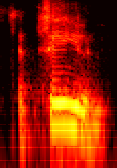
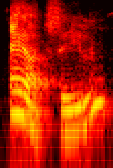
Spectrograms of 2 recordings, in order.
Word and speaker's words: erzählen: Erzählen, nicht erzählen, sondern erzählen, zerreißen, verstehen.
